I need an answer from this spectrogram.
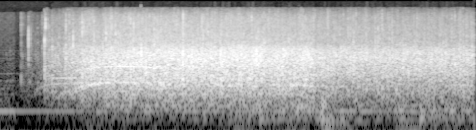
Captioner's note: audience applauding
